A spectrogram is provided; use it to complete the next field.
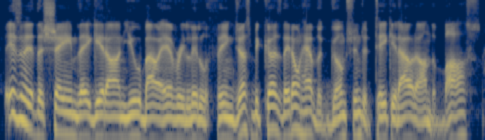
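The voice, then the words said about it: Slow southern drawl imitation. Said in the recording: “I love a southern drawl, though. ... But that is his accent. He has a southern drawl. Not quite that strong.”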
